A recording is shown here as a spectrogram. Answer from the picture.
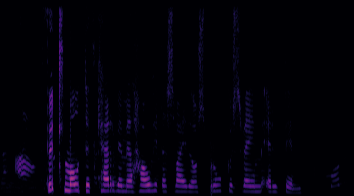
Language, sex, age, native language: Icelandic, female, 20-29, Icelandic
